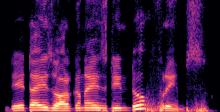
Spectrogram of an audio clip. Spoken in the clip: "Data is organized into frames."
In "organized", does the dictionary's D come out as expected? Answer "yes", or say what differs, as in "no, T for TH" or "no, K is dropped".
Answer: yes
